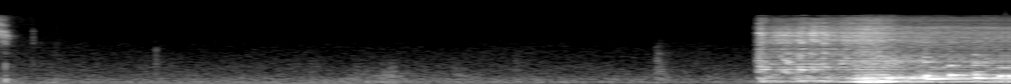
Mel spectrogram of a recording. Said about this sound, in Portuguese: Este não é apenas o som da partida de um carro.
